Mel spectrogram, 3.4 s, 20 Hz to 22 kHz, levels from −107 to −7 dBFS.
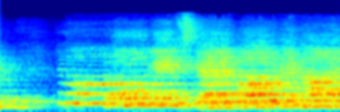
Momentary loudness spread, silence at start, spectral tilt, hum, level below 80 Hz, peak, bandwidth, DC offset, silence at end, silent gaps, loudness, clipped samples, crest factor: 17 LU; 0 s; -5.5 dB/octave; none; -76 dBFS; -14 dBFS; 13.5 kHz; under 0.1%; 0 s; none; -29 LUFS; under 0.1%; 16 dB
